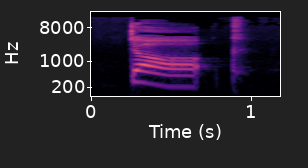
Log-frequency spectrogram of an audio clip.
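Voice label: "dark", British English; PictureDictionary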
